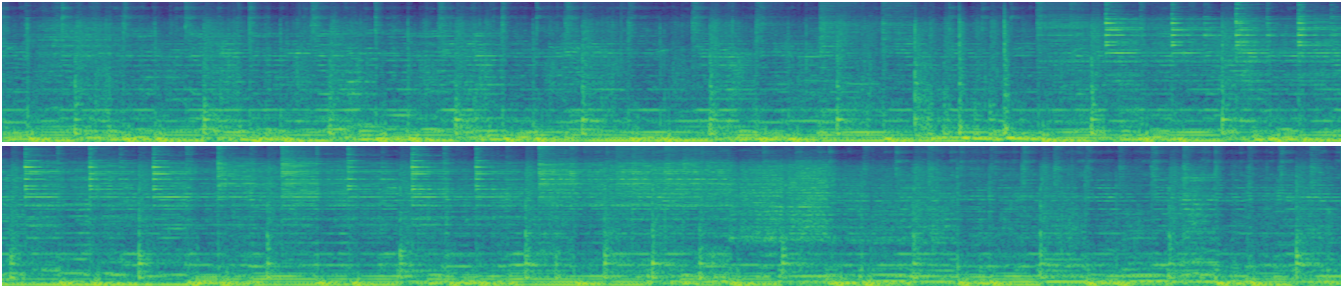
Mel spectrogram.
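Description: Live fusion rock band playing, the drum kit to the fore with kick, snare and cymbals over a steady beat, bass and electric guitar underneath; the cymbals are brightest in the middle stretch.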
